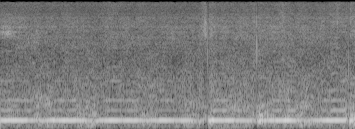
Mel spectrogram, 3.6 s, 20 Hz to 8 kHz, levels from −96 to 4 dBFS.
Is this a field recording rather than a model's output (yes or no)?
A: no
